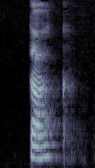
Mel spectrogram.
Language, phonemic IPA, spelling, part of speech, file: Marathi, /t̪ak/, ताक, noun, LL-Q1571 (mar)-ताक.wav
- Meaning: buttermilk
